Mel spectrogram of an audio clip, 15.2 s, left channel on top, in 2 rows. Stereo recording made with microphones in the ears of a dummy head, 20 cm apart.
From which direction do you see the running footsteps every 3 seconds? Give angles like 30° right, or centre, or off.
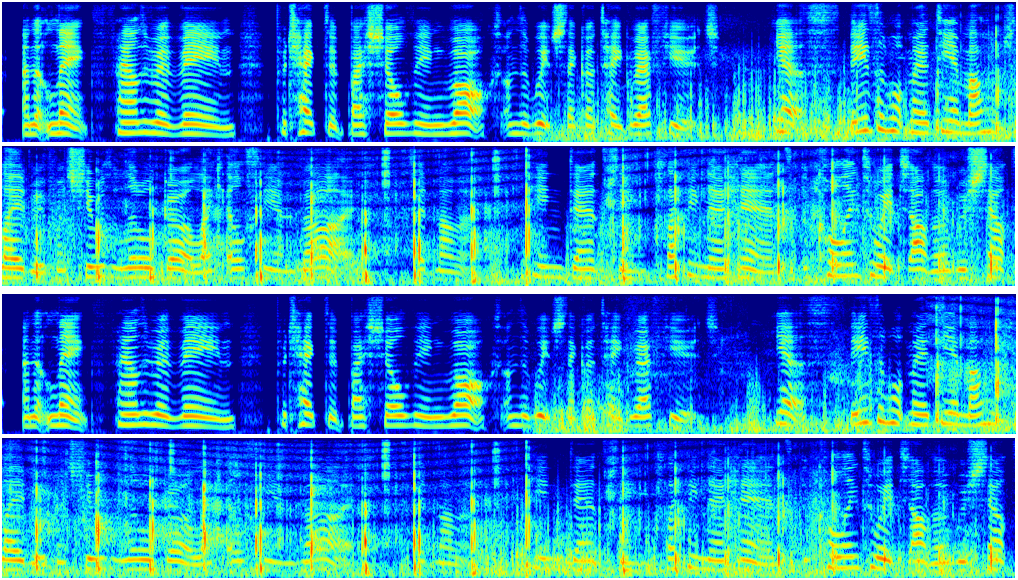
off, off, 60° right, 10° right, 40° left.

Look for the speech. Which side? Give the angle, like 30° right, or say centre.
40° left.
